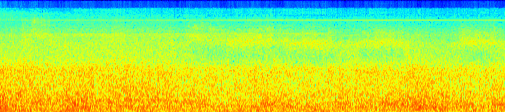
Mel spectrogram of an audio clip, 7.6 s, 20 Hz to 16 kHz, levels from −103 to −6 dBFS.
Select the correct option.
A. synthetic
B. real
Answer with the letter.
B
